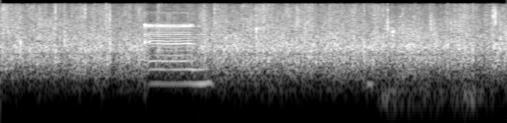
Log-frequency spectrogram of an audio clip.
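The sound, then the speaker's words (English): Loud, dense applause from a conference audience after a session of lightning talks, steady and unbroken for the whole clip, with a brief tonal whoop rising above the clapping near the start. “let's have a big round of applause for our angels who are working in the room”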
